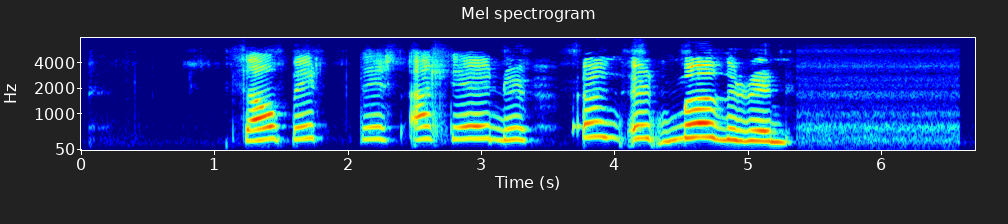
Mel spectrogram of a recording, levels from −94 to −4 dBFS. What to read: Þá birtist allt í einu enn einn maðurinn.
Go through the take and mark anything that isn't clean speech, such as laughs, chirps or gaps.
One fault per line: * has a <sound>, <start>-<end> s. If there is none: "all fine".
all fine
